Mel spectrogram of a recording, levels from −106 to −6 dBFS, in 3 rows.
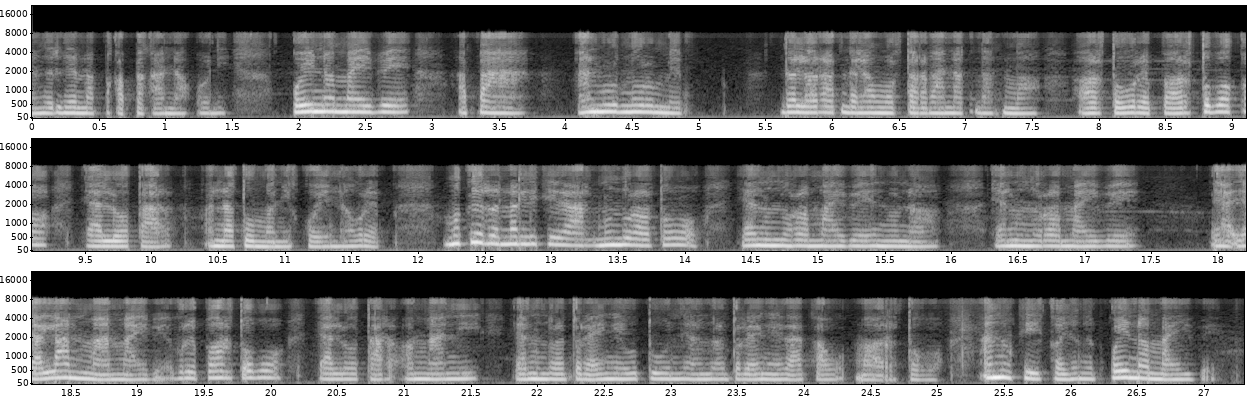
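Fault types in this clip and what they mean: Opus compression: The speech has likely passed through an Opus encoder starved of bits, with heavy damage that fits a rate near 12 kbps in its music (CELT) mode. The encoder preserves each band's overall energy but rebuilds the missing detail from folded copies of lower bands or from noise. The voice therefore sounds rough and grainy rather than swirly. The band is also trimmed to wideband, leaving nothing above 8.1 kHz.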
